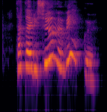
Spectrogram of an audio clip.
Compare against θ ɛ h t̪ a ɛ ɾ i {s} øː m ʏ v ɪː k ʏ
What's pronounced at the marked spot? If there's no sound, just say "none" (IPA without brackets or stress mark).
s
